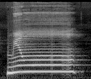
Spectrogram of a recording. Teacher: یہاں نون کی آواز کو چھپا لیں گے اور غنہ کریں گے. میو، نون کی آواز چھپ گئی، من کر کے نہیں پڑا، میو میو میو میو، یہ کہلائے گا نون کی آواز کو چھپانا.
